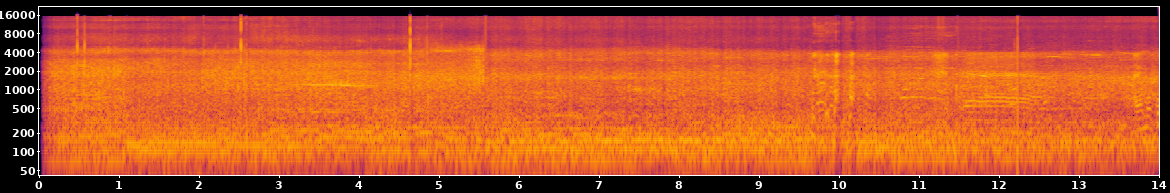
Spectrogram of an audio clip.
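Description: Loud, steady outdoor street noise of road traffic, with wind rushing over the microphone. A few voices and laughter come through near the end.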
